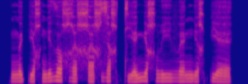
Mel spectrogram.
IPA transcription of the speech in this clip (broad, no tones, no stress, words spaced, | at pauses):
ŋœpʲœχŋi ðoχʁi χɛχzɛχ tʲɛ mʲɛχβiβɛ ŋiχ pʲɛ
